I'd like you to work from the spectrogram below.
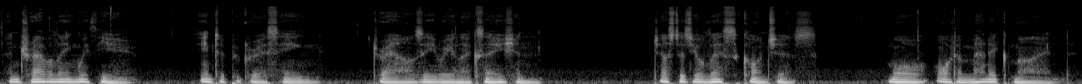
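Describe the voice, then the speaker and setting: A man with a low-pitched voice narrates a guided sleep meditation. He speaks softly, breathily and soothingly, gently hushed, leaving long pauses between phrases.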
